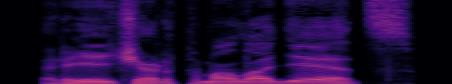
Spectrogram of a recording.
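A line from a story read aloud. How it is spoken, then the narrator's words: Shouted reply. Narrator (Russian): крикнул в ответ Роллинг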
